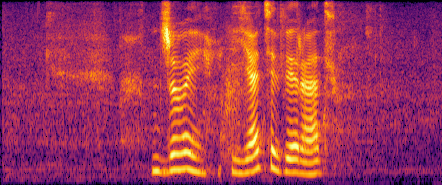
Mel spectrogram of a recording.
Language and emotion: Russian, positive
